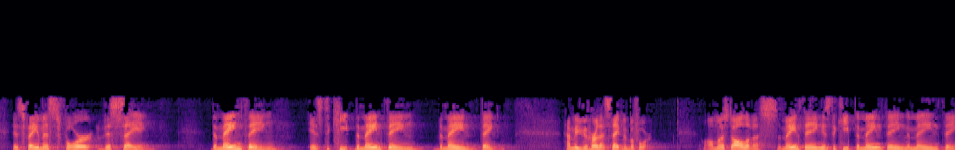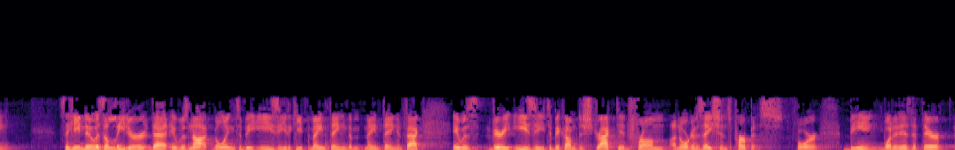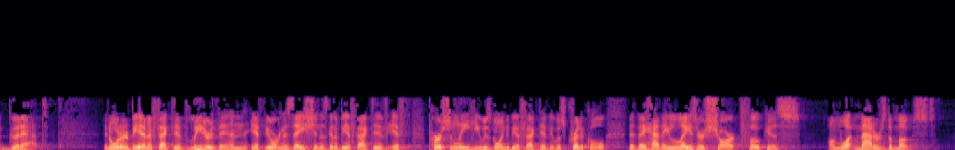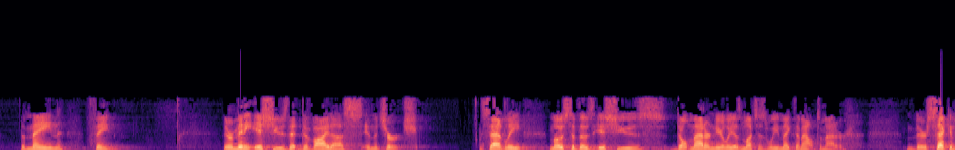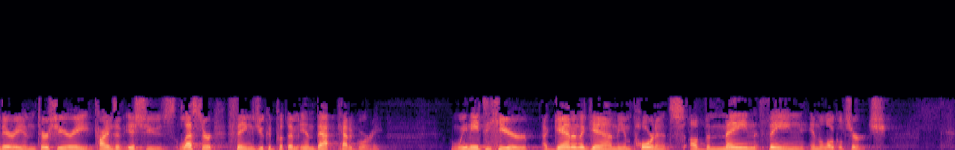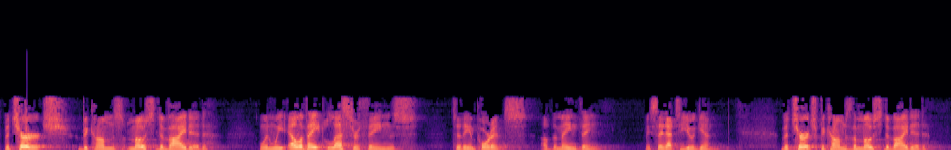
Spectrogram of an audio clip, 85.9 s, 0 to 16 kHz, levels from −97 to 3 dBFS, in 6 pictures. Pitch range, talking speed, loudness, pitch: 145-180 Hz, 150 wpm, -19 LUFS, 160 Hz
